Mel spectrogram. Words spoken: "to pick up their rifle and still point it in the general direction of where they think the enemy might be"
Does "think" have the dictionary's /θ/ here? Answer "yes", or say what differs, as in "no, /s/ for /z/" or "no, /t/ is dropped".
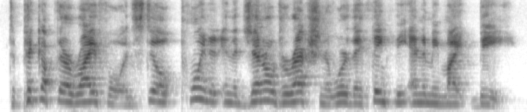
yes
